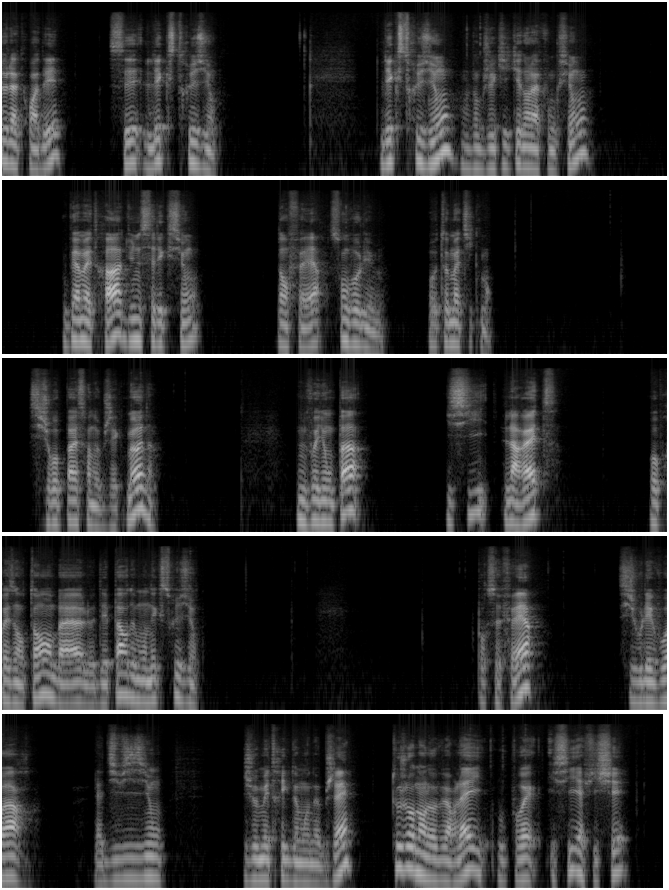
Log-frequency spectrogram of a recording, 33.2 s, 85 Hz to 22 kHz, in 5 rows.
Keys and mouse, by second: 4.6 click, 10.1 click, 10.3-12.8 drag, 14.7 click, 21.7-23.1 drag, 24.5 click, 25.0 click, 31.3 click, 31.7-33.2 drag.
